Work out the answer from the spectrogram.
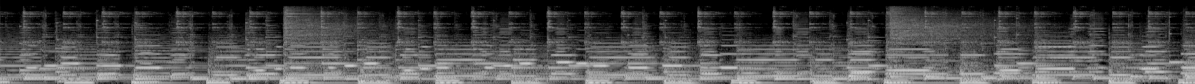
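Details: Steady instrumental music with jingling bells and a regular low beat throughout, and no animal voices.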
